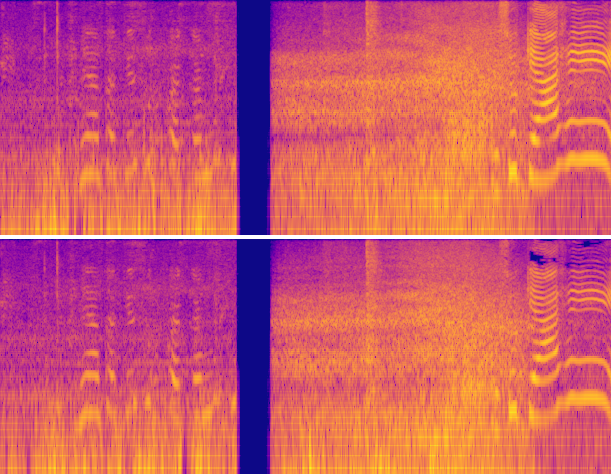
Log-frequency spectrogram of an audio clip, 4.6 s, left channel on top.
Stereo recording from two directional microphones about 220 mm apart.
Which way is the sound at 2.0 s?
35° right (ahead or behind).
